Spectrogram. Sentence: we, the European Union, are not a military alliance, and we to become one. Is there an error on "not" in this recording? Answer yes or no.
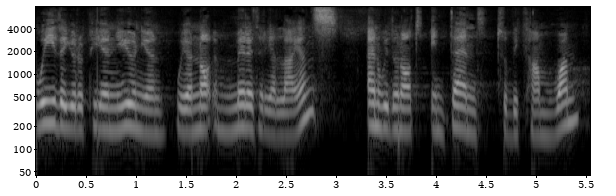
no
